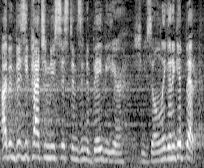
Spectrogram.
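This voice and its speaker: An actress playing a confident, casual, upbeat young tech specialist in a video game. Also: female voice, medium pitch, a little fast, lightly acted. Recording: echoey hall, music behind.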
